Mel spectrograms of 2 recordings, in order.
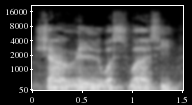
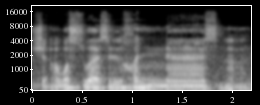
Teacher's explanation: kedua-dua ini kita perdengarkan huruf lam tersebut dibaca dengan jelas, yakni izhar. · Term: alif lam qamariyah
